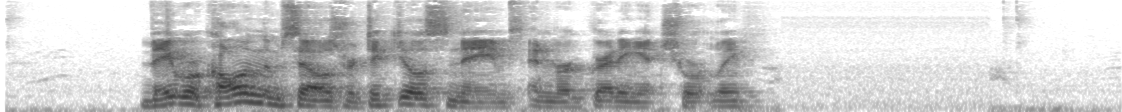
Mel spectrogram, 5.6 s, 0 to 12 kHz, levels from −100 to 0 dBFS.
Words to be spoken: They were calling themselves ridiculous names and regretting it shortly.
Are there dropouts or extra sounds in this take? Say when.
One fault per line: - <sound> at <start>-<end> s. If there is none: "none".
none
